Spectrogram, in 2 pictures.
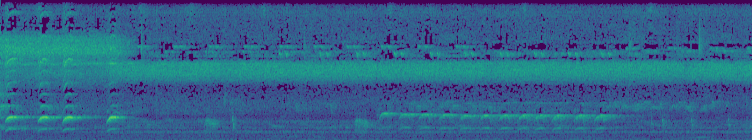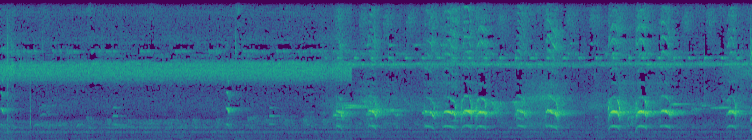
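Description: Birds-of-paradise calling in loud series of quickly repeated notes, at the very start and again through the last eight seconds or so, with fainter series in between. A steady high insect drone runs underneath.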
